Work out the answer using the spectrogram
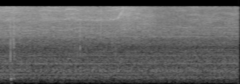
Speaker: yeah you're sucking them up man they're coming through i can hear i'm going through the hose oh yeah listen to that it's still coming through yeah there's a lot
